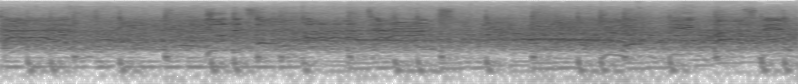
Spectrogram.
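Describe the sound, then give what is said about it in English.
A large WWF Superstars wrestling crowd boos a wrestler loudly and steadily for the full eight seconds, a dense roar of jeering voices with occasional dull thuds beneath it. “Man, he's getting booed the shit.”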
